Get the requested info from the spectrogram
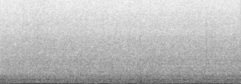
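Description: Steady low hum with an even hiss of background room noise, such as a fan or ventilation running in a large room.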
